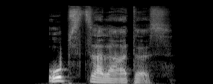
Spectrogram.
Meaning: genitive singular of Obstsalat
- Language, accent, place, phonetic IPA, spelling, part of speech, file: German, Germany, Berlin, [ˈoːpstzaˌlaːtəs], Obstsalates, noun, De-Obstsalates.ogg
